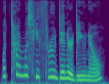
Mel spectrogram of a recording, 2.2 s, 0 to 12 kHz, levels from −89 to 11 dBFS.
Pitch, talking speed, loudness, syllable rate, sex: 245 Hz, 245 wpm, -16 LUFS, 4.9 syllables/s, female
